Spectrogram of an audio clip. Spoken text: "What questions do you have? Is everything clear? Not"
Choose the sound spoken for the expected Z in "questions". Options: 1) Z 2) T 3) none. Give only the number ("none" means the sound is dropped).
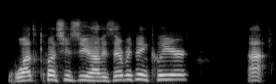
1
